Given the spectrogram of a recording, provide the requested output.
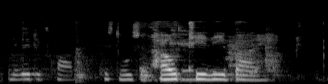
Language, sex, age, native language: Icelandic, male, 10, Icelandic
